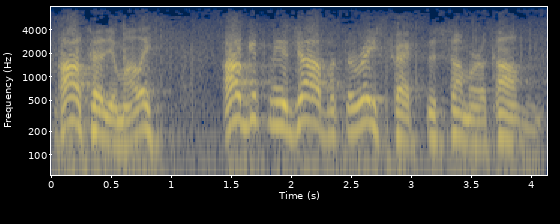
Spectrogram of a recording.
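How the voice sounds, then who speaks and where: A work-shy husband who argues with folksy wisecracks. His pitch swings in lively fashion. The sound is a muffled, lo-fi old radio comedy broadcast from the 1930s. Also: a little fast, husky, heavily acted. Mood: joking, defensive. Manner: folksy, joking, argumentative.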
